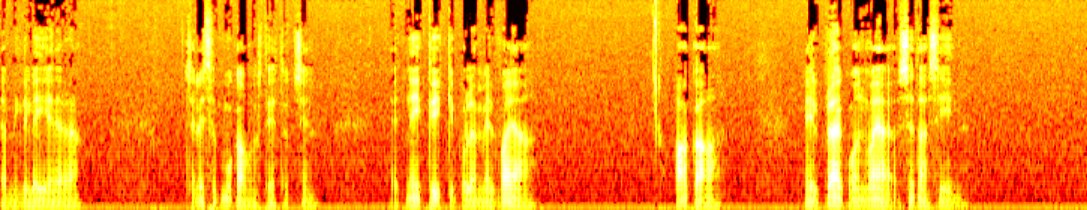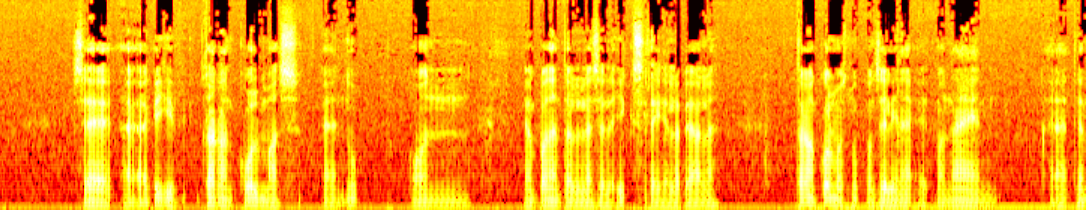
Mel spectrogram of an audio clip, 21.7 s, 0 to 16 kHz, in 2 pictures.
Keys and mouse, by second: 21.5 middle click.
